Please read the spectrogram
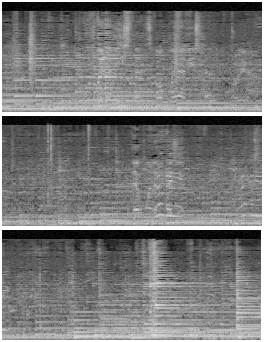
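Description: Two nylon-string flamenco guitars playing a strummed gypsy rumba, with a man's voice singing over them.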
